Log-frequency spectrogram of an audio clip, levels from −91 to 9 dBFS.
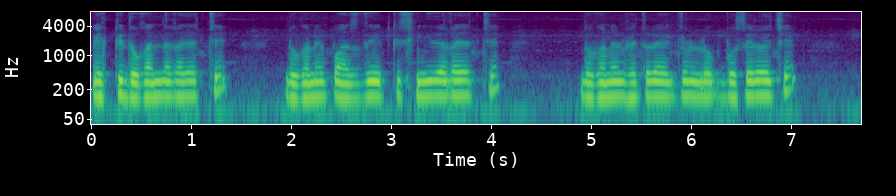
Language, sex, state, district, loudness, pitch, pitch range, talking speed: Bengali, male, Jharkhand, Jamtara, -15 LUFS, 145 Hz, 140-150 Hz, 140 wpm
